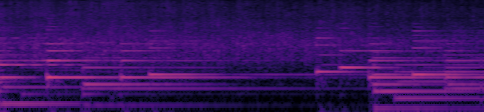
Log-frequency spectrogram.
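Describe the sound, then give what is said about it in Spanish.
A church audience applauds to welcome newly baptized people, a steady, dense wash of clapping, with sustained organ-like chords changing underneath. No one speaks. “le damos la más cordial bienvenida a estas personas que han sido bautizadas y lo hacemos otra vez con un gran aplauso, ¿verdad?”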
